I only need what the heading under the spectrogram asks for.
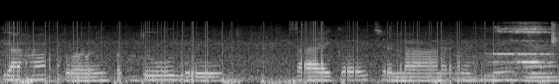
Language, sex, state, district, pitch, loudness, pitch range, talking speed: Hindi, female, Bihar, Kaimur, 175 Hz, -17 LUFS, 175-195 Hz, 85 wpm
